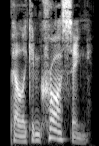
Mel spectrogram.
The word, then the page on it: pelican crossing: American English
